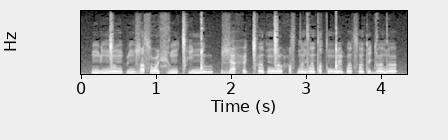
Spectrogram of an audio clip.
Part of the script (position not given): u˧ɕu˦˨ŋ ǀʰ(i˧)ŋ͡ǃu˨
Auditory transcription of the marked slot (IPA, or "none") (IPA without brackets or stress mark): i˧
